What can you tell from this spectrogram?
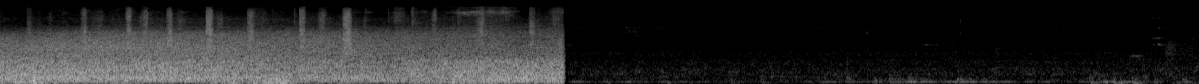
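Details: Loud broadband rushing noise fills the first six seconds, then cuts abruptly to near-silence with a faint low hum.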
